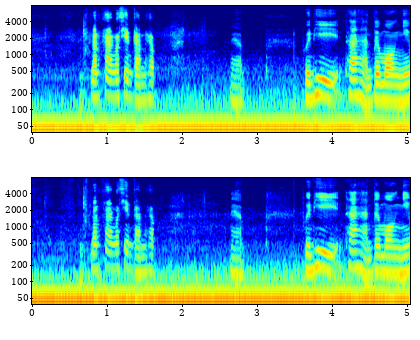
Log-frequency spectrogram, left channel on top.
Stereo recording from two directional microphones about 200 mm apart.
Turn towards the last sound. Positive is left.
turn(degrees=15)  # may be behind; listen again after turning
